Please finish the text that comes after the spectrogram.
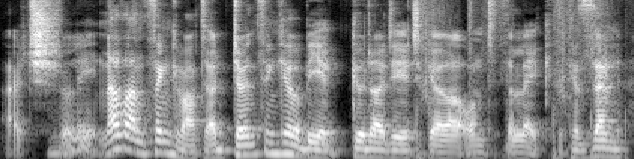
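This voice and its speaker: A man with a hoarse voice from a cold, easygoing and punny as he plans his moves aloud while commentating a game. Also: on the low side, lively intonation, fast. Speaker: gameplay commentator. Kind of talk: let's play commentary.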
